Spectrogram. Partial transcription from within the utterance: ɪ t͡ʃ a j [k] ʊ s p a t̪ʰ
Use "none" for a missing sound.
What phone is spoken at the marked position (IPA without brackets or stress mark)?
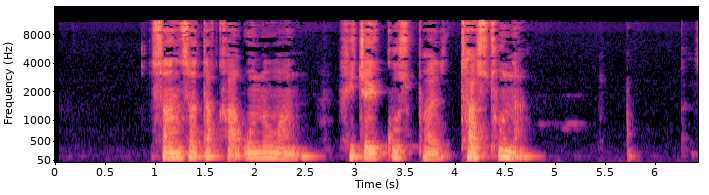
k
